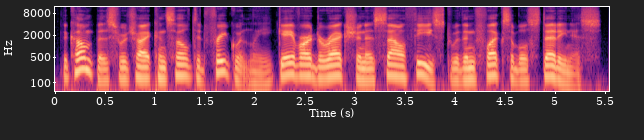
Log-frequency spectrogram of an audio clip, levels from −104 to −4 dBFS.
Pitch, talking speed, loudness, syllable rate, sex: 130 Hz, 150 wpm, -18 LUFS, 5.1 syllables/s, male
